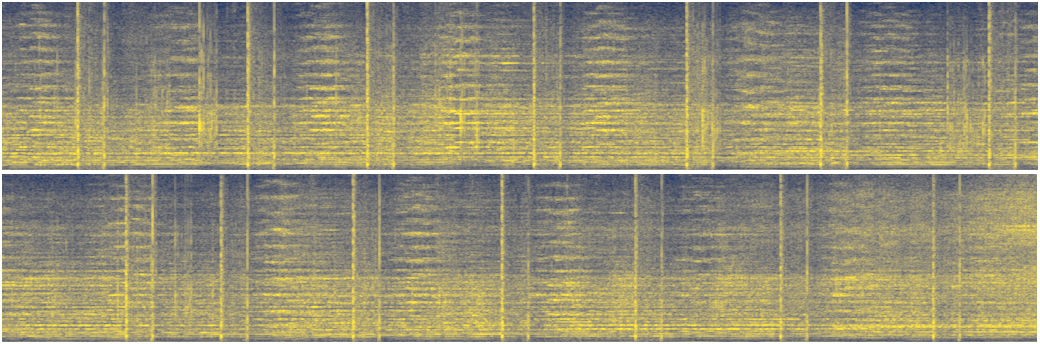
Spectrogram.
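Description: Fireworks display: aerial shells bursting in frequent sharp bangs, over steady music played along with the show. Recorded through a camera's built-in microphone.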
